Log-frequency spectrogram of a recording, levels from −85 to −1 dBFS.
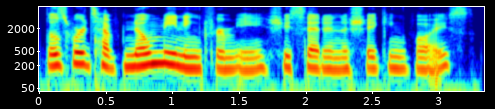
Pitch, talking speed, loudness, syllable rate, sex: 185 Hz, 235 wpm, -17 LUFS, 5.4 syllables/s, female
